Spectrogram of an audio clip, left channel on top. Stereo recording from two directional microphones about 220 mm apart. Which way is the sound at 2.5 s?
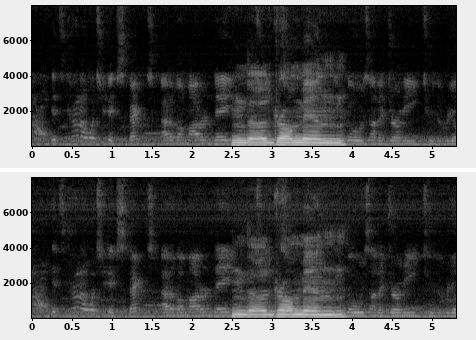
50° left (ahead or behind).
